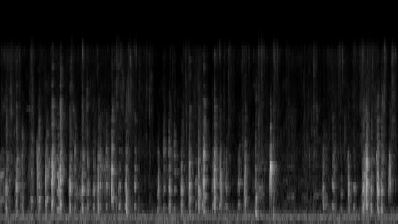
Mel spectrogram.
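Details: Backyard hens cluck in a busy flock, with short, throaty notes overlapping in quick, uneven bursts.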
